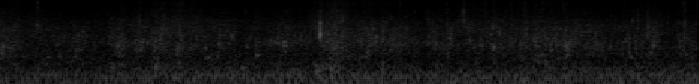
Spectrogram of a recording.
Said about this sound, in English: For this week's Hudson River Soundscape, Sean Anderson and I record a speeding boat hundreds of yards away as it passes a quiet cove at Norrie State Park in Stattsburg, New York.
